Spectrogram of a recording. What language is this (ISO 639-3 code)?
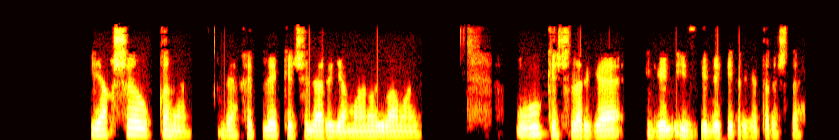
bak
